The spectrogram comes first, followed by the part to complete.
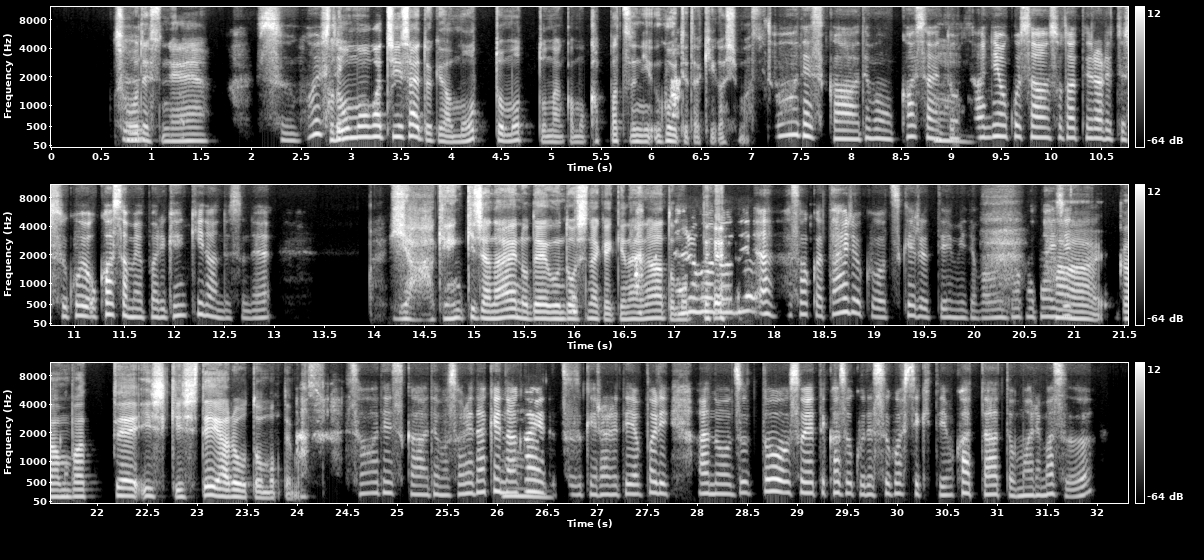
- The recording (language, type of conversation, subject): Japanese, podcast, 週末はご家族でどんなふうに過ごすことが多いですか？
- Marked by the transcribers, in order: unintelligible speech; laughing while speaking: "思って"; unintelligible speech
